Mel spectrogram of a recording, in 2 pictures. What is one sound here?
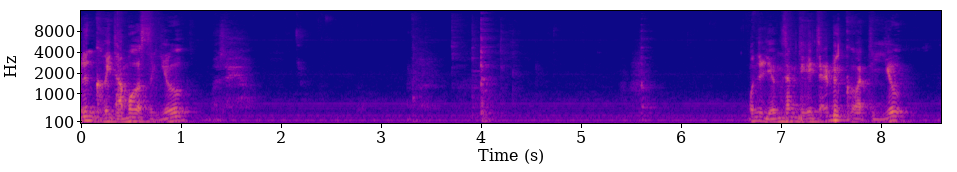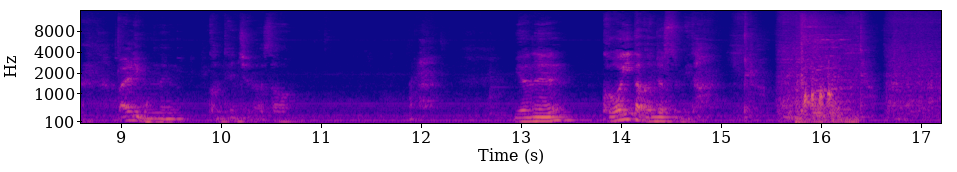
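A man slurps noodles loudly, close by.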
